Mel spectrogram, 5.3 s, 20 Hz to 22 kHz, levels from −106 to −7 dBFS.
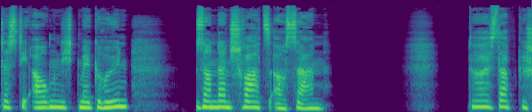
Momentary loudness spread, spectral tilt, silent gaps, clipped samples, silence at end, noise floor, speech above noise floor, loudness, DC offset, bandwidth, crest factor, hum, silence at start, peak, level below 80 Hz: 8 LU; -4 dB/octave; 1.86-1.95 s, 3.38-4.01 s, 4.46-4.63 s; under 0.1%; 0 s; under -90 dBFS; over 64 dB; -26 LUFS; under 0.1%; 17.5 kHz; 16 dB; none; 0 s; -12 dBFS; -74 dBFS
